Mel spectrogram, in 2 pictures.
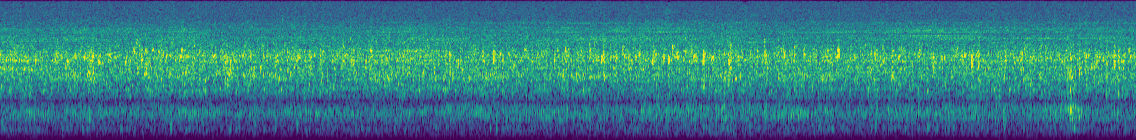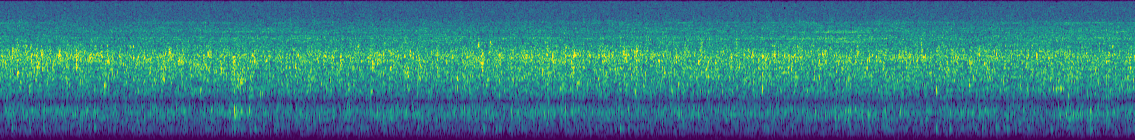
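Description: Steady rushing noise like flowing water from a nearby stream, unchanging throughout, with two faint ticks about halfway through.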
